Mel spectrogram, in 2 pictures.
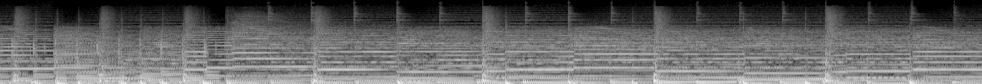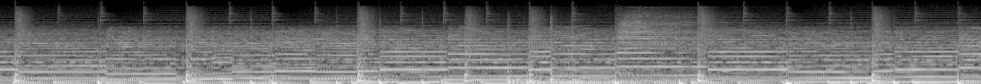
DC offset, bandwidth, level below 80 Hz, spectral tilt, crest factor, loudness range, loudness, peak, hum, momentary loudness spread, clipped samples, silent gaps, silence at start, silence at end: under 0.1%; 16.5 kHz; -16 dBFS; -5.5 dB/octave; 10 dB; 2 LU; -12 LUFS; 0 dBFS; none; 3 LU; 0.3%; none; 0 s; 0 s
